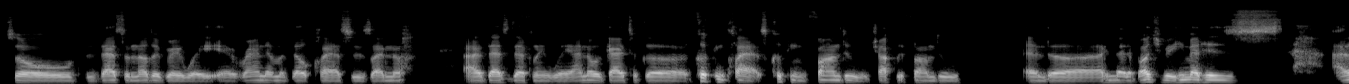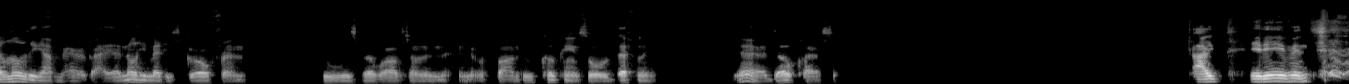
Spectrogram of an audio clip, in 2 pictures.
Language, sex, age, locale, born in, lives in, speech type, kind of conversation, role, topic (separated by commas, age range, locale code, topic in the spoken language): English, male, 40-44, en-US, United States, United States, conversation, unstructured, none, What are some low-pressure ways to meet new people as an adult and feel genuinely comfortable?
